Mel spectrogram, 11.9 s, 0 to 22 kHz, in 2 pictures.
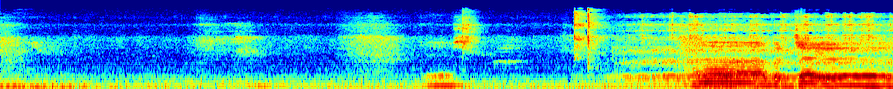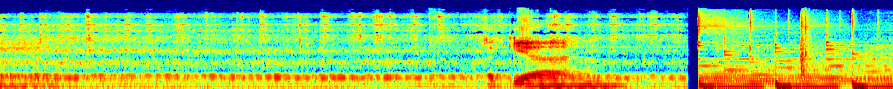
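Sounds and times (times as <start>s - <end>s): fan motor electrical hum: 0.0s - 10.6s.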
